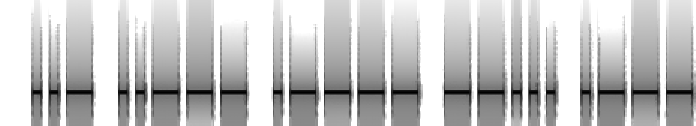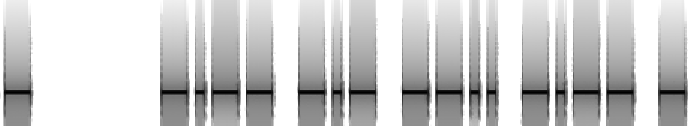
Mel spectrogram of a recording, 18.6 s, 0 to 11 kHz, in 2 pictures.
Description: Morse code, heard as a keyed tone, about 10 wpm, 800 Hz. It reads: U2171 YKZYT
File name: CW / DET / 1 9 1500C S B 10wpm 4439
